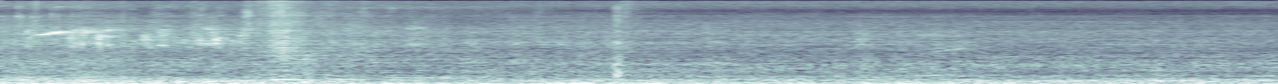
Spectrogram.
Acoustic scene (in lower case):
park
